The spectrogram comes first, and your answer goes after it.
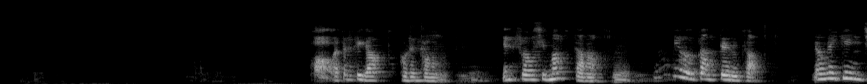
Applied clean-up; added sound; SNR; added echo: neural mask model DeepFilterNet 3.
